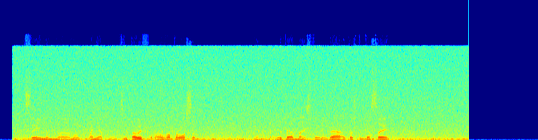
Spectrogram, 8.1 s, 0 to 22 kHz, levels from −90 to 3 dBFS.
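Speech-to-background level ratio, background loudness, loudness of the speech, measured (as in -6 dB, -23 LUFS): 2.5 dB, -24.5 LUFS, -22.0 LUFS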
